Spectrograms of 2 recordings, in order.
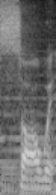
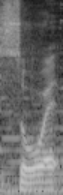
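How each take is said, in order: First: The name does not sound like 'saw it'. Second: The name sounds just like 'saw it'. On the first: The speaker calls it wrong. "I've been pronouncing it as Sarwit" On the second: The speaker calls it right. "It's actually Sawit"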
